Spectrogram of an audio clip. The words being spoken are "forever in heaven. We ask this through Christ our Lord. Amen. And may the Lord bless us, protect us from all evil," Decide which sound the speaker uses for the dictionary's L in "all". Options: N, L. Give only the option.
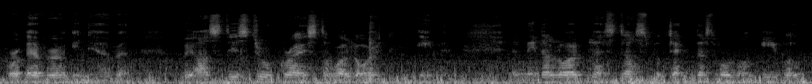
N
